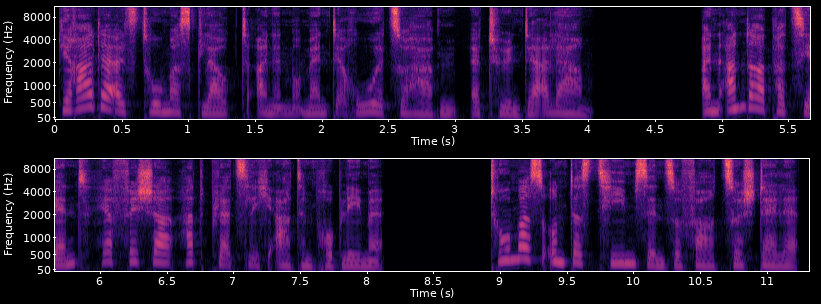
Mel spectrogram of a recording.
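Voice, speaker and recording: A woman narrating a scripted story for language learners in a clear, measured, evenly paced reading voice. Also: medium pitch, sing-song, darkish tone, no echo, studio quality.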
